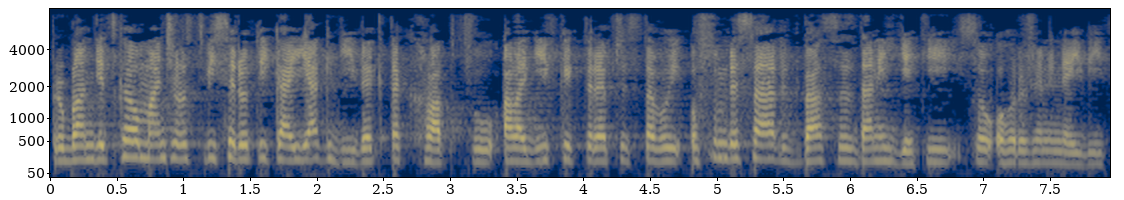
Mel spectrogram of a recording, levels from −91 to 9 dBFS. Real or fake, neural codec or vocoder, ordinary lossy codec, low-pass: fake; vocoder, 44.1 kHz, 128 mel bands every 512 samples, BigVGAN v2; none; 7.2 kHz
